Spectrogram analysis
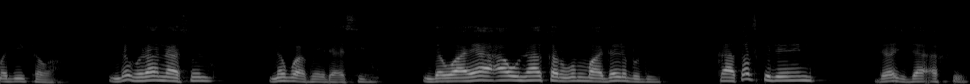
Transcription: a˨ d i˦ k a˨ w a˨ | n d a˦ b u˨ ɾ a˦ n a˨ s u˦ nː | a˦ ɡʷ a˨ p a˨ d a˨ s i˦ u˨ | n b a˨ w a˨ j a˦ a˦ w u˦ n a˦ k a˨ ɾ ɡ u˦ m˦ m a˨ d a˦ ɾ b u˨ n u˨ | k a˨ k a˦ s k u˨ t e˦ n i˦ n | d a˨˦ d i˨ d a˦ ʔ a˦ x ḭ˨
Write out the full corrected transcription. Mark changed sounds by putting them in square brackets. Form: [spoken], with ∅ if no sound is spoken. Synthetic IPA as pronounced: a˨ d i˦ k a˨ w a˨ | n d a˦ [v] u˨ ɾ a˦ n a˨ s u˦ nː | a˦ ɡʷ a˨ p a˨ d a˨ s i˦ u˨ | n [d] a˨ w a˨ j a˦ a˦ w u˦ n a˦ k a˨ ɾ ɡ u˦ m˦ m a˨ d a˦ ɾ b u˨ [d] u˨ | k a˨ k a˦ s k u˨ [d] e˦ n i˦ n | d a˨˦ [d͡ʒ] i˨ d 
